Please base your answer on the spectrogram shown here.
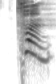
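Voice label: "cun", pinyin, fourth tone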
